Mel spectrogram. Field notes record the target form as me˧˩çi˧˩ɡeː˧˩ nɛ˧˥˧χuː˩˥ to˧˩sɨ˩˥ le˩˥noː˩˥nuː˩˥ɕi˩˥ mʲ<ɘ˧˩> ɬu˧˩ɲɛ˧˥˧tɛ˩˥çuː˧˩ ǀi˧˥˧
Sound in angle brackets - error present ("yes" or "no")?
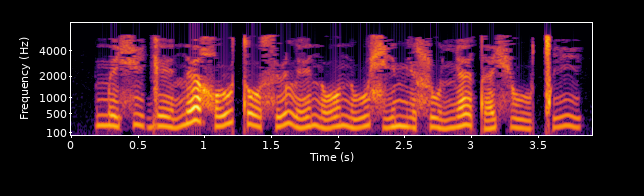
no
